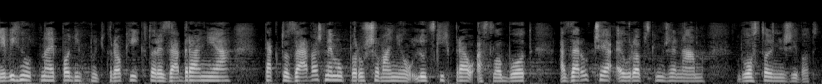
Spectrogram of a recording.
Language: Slovak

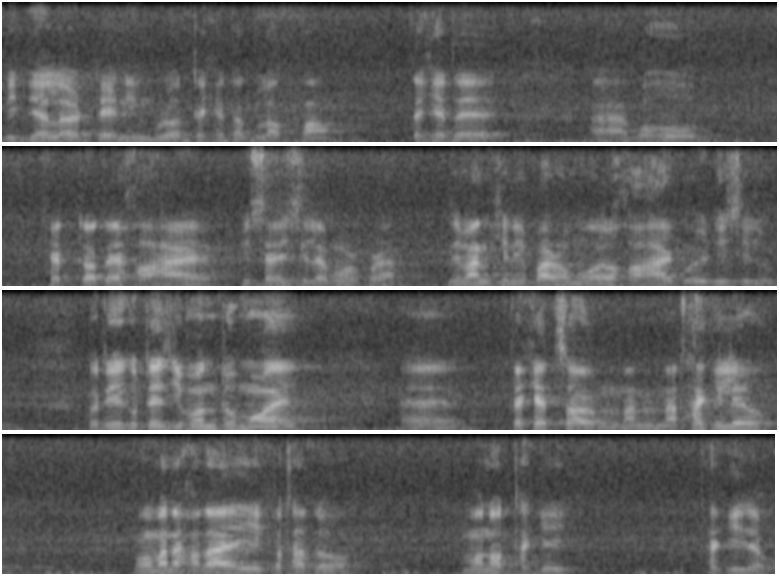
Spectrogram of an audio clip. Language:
Assamese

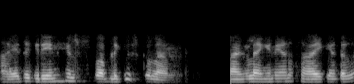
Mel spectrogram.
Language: Malayalam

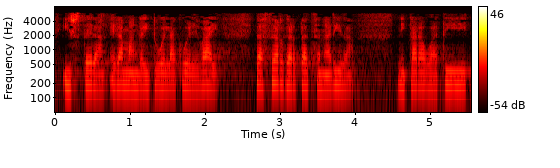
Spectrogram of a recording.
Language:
Basque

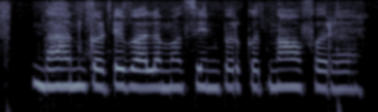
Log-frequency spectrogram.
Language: Magahi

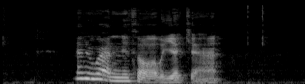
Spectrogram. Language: Kabyle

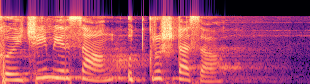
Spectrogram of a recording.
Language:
Konkani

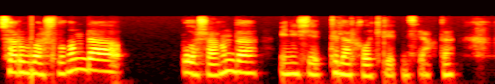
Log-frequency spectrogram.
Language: Kazakh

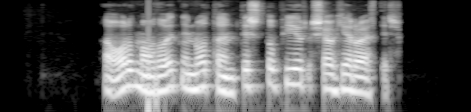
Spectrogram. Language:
Icelandic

